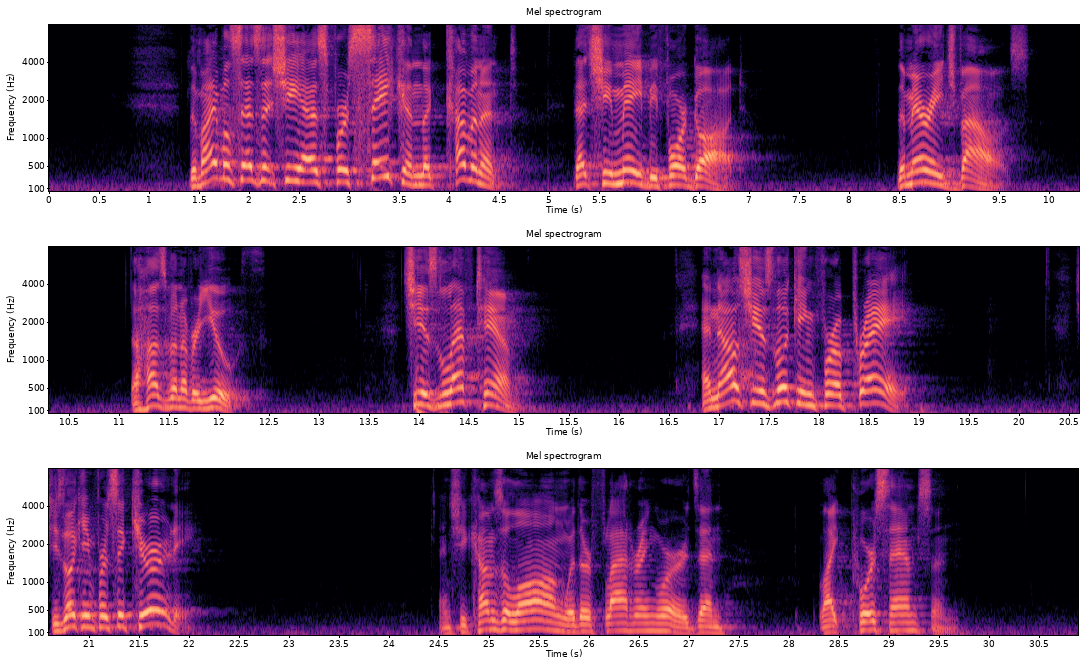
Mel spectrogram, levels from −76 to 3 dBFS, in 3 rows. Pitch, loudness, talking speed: 110 Hz, -13 LUFS, 95 wpm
